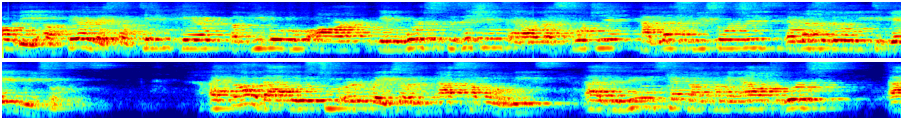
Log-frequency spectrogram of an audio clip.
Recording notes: Please pardon the echo. We had technical difficulties in the recording that we hope to have resolved in the future.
